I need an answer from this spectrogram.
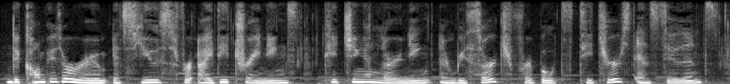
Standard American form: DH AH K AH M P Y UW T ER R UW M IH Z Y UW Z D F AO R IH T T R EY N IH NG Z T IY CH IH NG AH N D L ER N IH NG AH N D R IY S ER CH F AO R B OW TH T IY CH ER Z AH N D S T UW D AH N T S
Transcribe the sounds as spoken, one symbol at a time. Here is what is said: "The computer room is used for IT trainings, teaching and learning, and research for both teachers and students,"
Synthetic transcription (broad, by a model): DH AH K AH M P Y UW T ER R UW M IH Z Y UW Z D F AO R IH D T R EY N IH NG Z T IY CH IH NG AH N L ER N IH NG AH N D R IY S ER CH F AO R B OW S T IY CH ER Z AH N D S T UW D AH N T S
